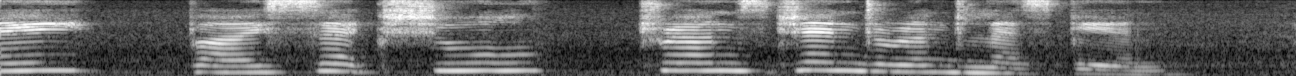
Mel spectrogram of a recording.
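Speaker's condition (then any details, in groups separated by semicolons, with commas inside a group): Cerebral palsy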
